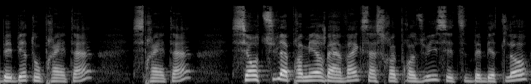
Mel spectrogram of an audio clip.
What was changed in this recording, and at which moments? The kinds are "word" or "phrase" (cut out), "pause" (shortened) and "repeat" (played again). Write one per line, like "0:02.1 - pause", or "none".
0:01.4 - repeat
0:03.2 - word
